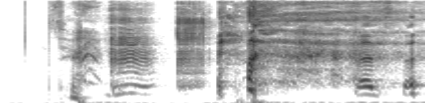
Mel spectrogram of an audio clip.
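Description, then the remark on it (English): A person blows a wet, sputtering raspberry with their mouth, imitating a fart in several buzzy bursts that rise and fall over about three seconds, fairly loud. “Is that a real fart? No.”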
